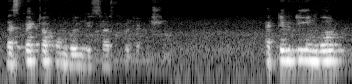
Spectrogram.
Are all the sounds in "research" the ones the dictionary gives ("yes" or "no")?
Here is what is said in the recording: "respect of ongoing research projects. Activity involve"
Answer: no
